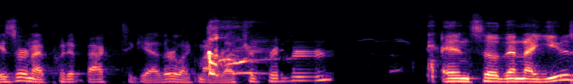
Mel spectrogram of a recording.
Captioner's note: laughs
